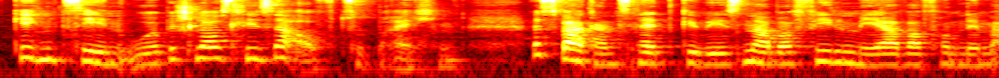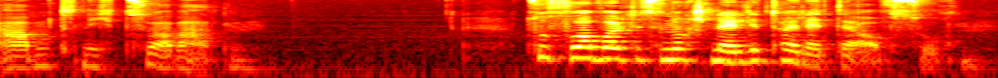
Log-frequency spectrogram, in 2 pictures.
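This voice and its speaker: A woman reading aloud from a novel in a calm, measured way, often trailing off softly at the end of phrases. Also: fairly low pitch. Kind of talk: literary reading.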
